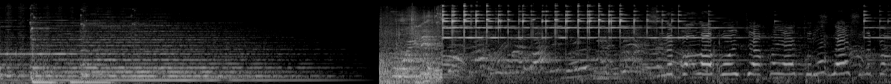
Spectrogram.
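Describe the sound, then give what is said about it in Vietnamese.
After a ringing tone fades out, a lively crowd of Uyghur children at a weekend Uyghur language school in Adelaide, Australia, erupts in busy chatter and shouts at the recess bell, many young voices overlapping continuously. “Trẻ em thuộc cộng đồng người Duy Ngô Nhĩ tại Adelaide ngóng chờ chuông ra chơi giữa giờ học.”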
